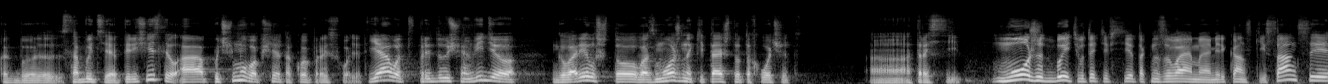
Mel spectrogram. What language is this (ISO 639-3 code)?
rus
